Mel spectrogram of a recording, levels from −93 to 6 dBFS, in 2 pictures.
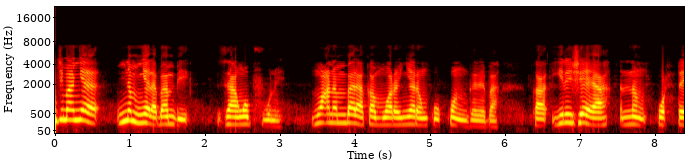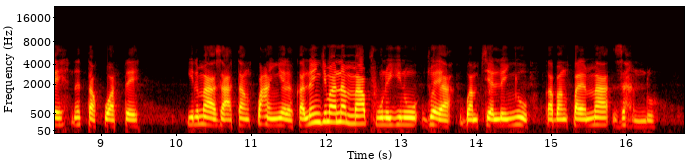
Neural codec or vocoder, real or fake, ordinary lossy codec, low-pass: none; real; Opus, 64 kbps; 7.2 kHz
